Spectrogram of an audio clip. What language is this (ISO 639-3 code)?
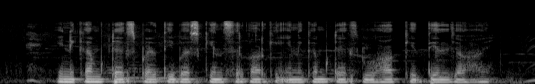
mag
